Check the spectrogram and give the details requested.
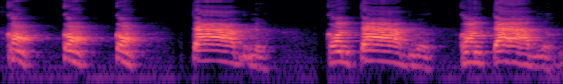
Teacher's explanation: nasalize, the P will not be pronounced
